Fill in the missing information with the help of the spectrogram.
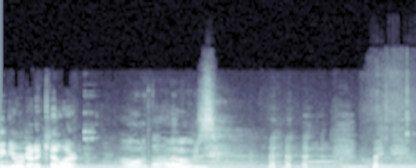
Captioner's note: chuckling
